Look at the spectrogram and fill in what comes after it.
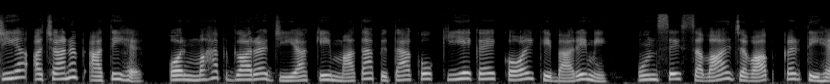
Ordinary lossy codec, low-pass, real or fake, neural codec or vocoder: none; 10.8 kHz; fake; codec, 24 kHz, 0.9 kbps, WavTokenizer, medium speech release version 1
